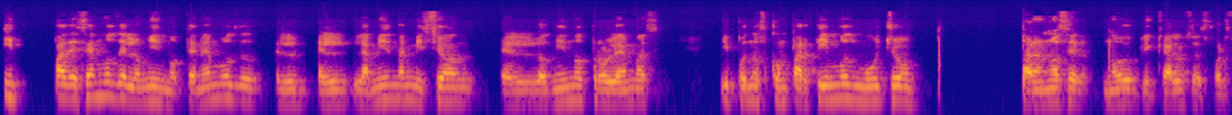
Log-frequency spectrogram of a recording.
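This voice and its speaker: A man with a Monterrey accent speaks at a moderate pace. His pitch is fairly high and his intonation fairly even. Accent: northern Mexican (Monterrey). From Monterrey, northern Mexico. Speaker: foundation president, patient advocate. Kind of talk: casual interview conversation. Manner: hesitant, many fillers and repetitions.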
